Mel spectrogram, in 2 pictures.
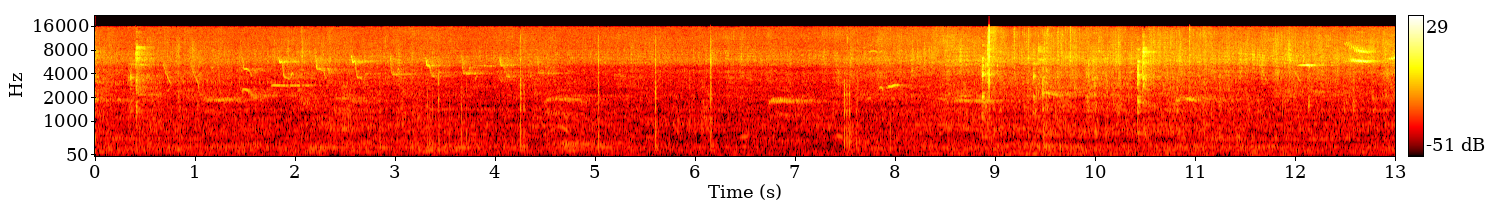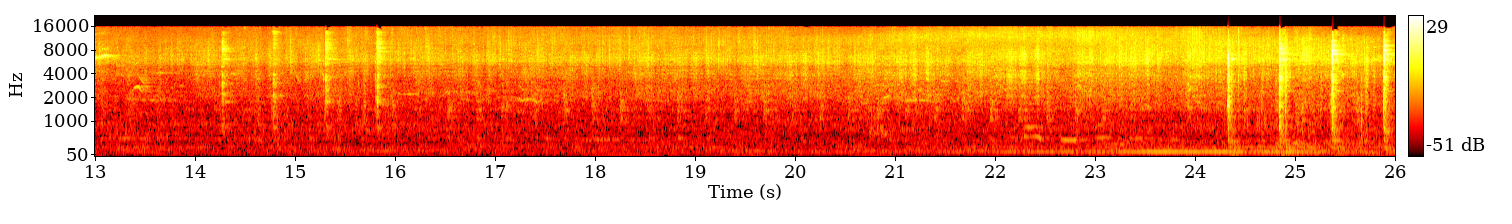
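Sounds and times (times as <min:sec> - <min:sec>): chairlift rustling hiss: 0:00.0 - 0:26.0.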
